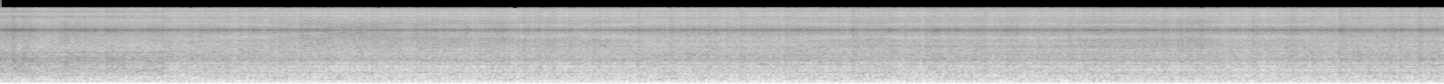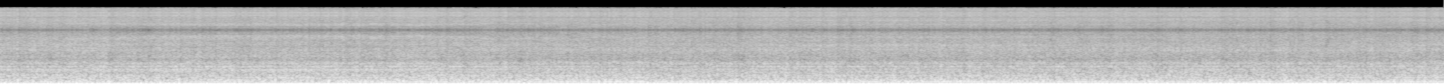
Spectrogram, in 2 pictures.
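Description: Light aircraft's engine and propeller in cruise flight, heard inside the cabin as a steady, loud drone.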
